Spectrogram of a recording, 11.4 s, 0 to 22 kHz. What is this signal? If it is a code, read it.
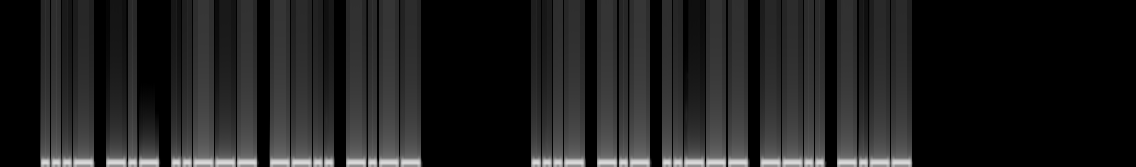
Morse code, heard as a keyed tone, about 22 wpm, 700 Hz. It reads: VK2ZY VK2ZY
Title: DXCC-100 Call Signs - 5 Characters - Repeated 2x - 22wpm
